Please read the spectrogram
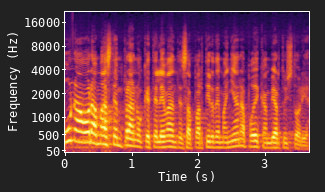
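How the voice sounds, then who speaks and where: Animated in tone, a man speaks at a fairly quick pace. His pitch is fairly high. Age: 30s. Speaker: pastor. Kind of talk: sermon. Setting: church stage with audience.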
